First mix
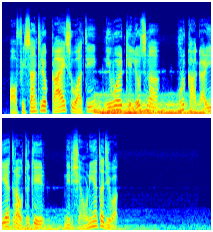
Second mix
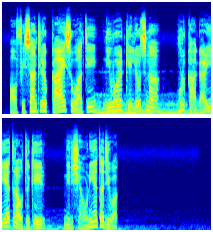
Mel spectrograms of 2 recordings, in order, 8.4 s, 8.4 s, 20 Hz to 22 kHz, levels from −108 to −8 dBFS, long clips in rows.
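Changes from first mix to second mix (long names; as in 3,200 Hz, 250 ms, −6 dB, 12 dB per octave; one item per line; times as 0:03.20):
speech +9.5 dB
master: add first-order pre-emphasis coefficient 0.9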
